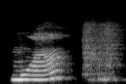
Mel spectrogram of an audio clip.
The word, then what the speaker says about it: moi: Entonces, cada que encontramos una OI, el sonido es OA. No OI, sino OA.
